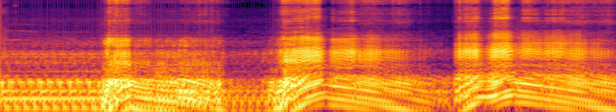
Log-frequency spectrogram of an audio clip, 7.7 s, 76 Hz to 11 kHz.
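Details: EM2 Honda Civic, after installing 1320 D-series unequal-length headers with an added custom gasket and a trimmed triangular tab, revved: clean throttle blips climbing and falling smoothly with a lumpy burbling exhaust, no ticks or rattles.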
